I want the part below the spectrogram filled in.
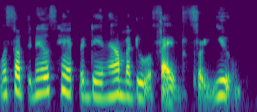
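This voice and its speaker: A woman with lively intonation, recorded dry and close with no echo. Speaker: livestream host. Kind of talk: casual chat. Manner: quiet.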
